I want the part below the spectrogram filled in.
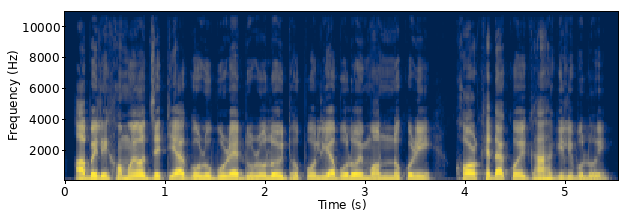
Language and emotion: Assamese, neutral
